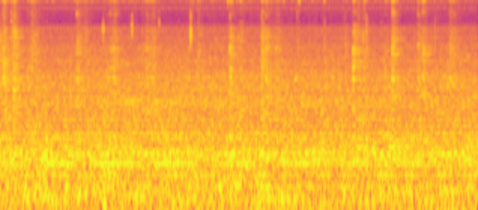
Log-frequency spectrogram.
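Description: Near silence: room tone with a few faint, irregular small clicks.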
